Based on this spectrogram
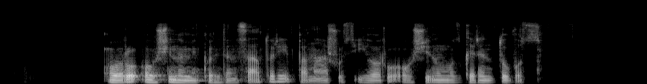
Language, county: Lithuanian, Vilnius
